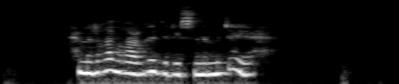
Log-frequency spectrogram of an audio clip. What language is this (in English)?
Kabyle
